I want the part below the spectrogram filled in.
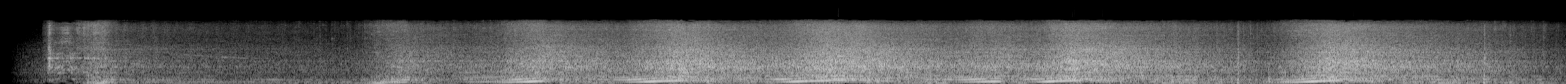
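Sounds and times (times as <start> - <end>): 
1976 Daimler Sovereign 4.2 Litre coupe engine revving: 0.5 - 15.6.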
